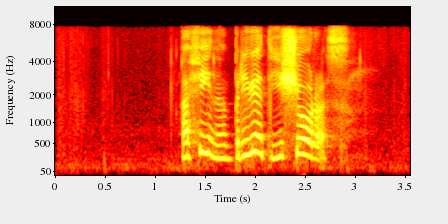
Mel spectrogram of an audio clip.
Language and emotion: Russian, positive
